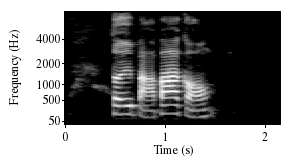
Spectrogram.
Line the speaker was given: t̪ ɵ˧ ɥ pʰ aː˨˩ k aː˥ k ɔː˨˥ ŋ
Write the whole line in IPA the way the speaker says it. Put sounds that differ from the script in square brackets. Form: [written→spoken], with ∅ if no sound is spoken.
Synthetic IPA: t̪ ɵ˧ ɥ [pʰ→p] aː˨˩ [k→p] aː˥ k ɔː˨˥ ŋ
